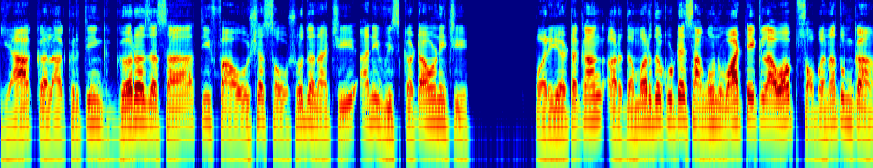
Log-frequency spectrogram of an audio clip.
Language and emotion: Goan Konkani, angry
